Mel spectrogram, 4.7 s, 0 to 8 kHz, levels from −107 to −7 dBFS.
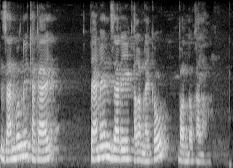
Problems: constant background noise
